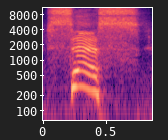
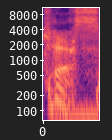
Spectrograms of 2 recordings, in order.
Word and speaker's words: Cess: Cess and not Kess. Maybe it's It's spelled with a C. I think it is Cess, but who knows?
